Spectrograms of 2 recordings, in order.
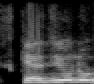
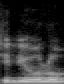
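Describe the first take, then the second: First: The word begins with an 'sk' sound. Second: The word begins with a 'sh' sound. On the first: "এটাকে কিন্তু দুই ভাবে পড়া যায়" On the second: "শিডিউলও বলা যায়"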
